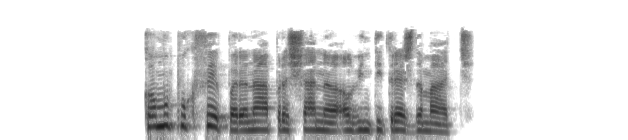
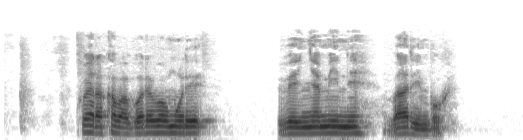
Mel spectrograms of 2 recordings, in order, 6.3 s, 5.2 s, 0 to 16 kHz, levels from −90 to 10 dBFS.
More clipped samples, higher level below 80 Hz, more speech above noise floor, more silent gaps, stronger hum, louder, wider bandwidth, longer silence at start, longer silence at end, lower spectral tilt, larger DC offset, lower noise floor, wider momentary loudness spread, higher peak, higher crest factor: neither; about the same, -56 dBFS vs -56 dBFS; first, over 76 dB vs 67 dB; neither; neither; about the same, -14 LUFS vs -15 LUFS; first, 8 kHz vs 7 kHz; first, 1.45 s vs 0.8 s; first, 1.6 s vs 0.8 s; second, -4 dB/octave vs -8 dB/octave; neither; first, under -90 dBFS vs -81 dBFS; about the same, 9 LU vs 9 LU; about the same, -2 dBFS vs -2 dBFS; about the same, 14 dB vs 14 dB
